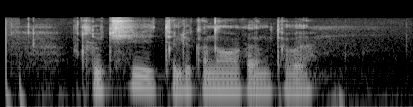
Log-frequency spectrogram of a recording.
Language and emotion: Russian, neutral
